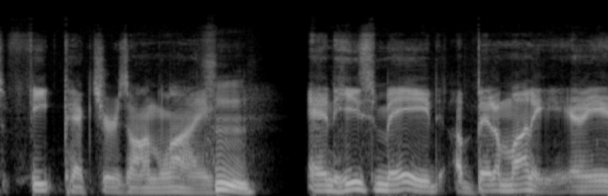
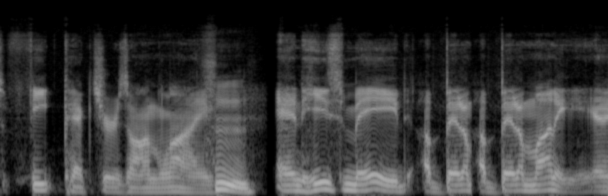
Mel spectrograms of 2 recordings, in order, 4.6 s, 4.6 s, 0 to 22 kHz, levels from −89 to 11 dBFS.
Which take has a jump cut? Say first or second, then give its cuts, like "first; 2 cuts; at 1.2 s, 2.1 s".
second; 2 cuts; at 2.0 s, 3.5 s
